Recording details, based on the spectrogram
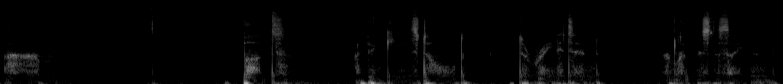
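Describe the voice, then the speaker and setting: A man hosting an ASMR video, whispering a soft, hesitant recap and correcting himself now and then. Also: takes it slowly, pauses often. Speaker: ASMR host.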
